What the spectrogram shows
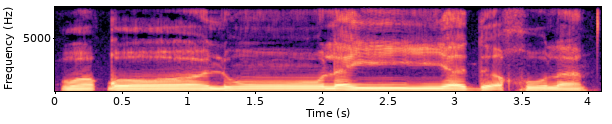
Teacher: atau arti yang lain yaitu menyatu atau melebur bahwa cara bacanya nun mati ini langsung menyatu ke huruf ya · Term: idgham bighunah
